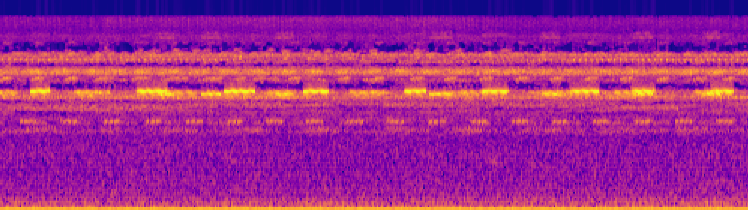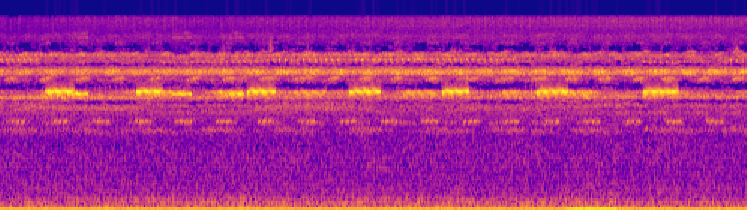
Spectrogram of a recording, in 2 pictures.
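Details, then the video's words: A steady evening chorus of crickets in a serene park: high, rapidly pulsed chirps in layered bands repeat without pause, forming an unbroken shimmering drone. "Cricket Sounds in a Peaceful Park"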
